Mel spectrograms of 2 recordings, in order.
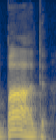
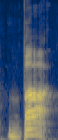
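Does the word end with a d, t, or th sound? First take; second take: d; t. First: The word ends with a d sound. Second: The word ends with a t sound.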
